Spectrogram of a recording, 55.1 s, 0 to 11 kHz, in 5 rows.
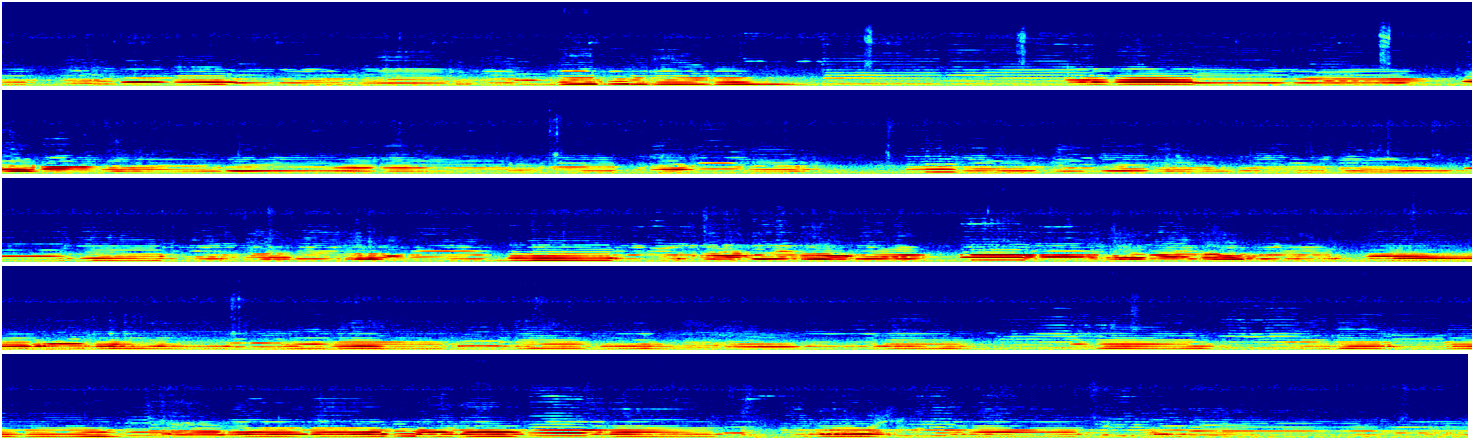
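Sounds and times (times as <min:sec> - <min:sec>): steady low tone: 0:00.0 - 0:55.0
violin melody: 0:00.0 - 0:55.0.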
